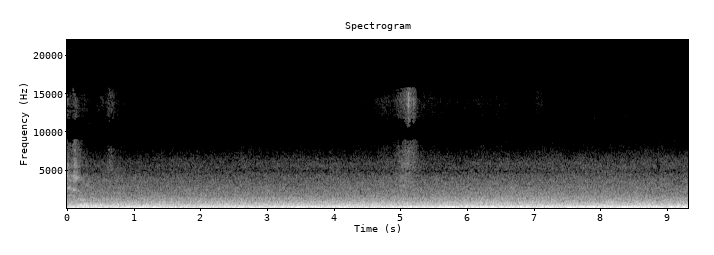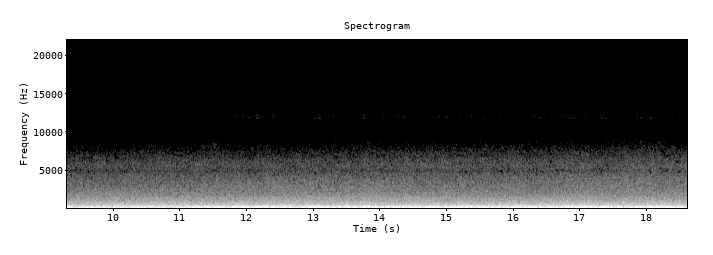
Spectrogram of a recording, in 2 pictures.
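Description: Water rushes and churns along a ship's hull.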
